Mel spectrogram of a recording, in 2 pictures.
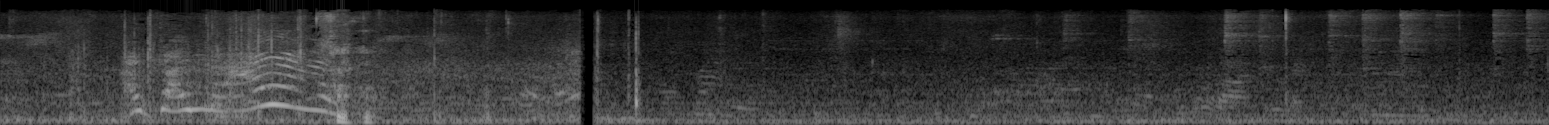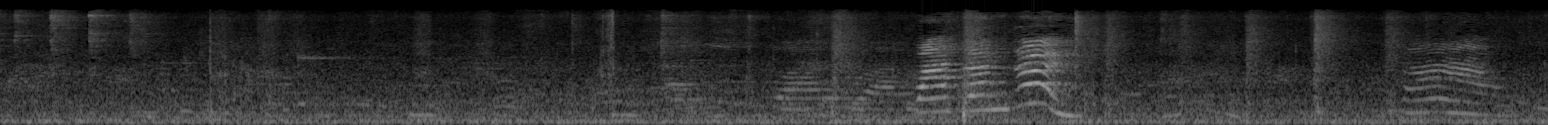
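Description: A monkey gives shrill, rising and falling calls close by.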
